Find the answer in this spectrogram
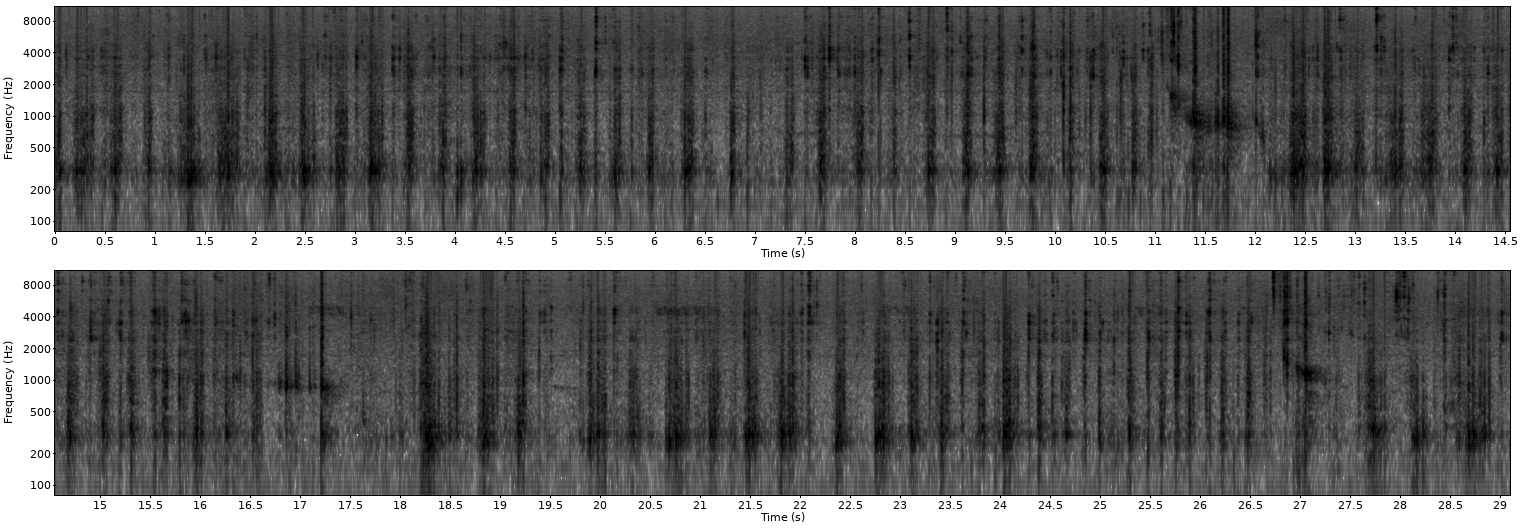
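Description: Close-miked eating sounds: crisp crunching bites and chewing, repeating several times a second.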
